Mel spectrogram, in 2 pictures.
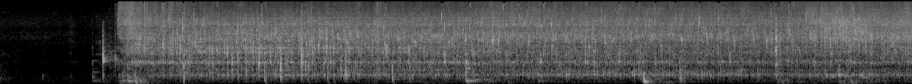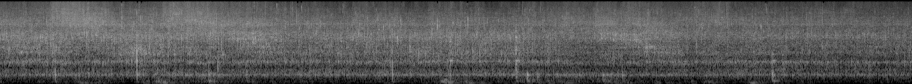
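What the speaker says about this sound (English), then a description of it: "we're gonna fry our onions" Onions frying in oil over medium heat for biryani: a loud, dense sizzle begins abruptly after a moment of quiet and continues steadily, with occasional stirring clatters, close up and without talk.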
